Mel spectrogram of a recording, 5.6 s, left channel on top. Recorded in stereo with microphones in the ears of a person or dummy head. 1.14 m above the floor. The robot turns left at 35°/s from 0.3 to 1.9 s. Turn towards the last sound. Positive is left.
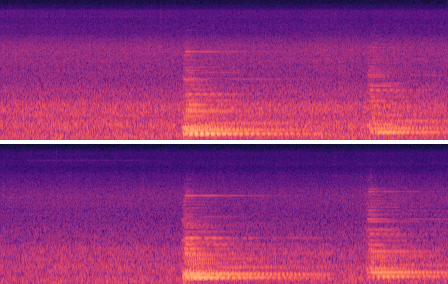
turn(degrees=-65)  # may be behind; listen again after turning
